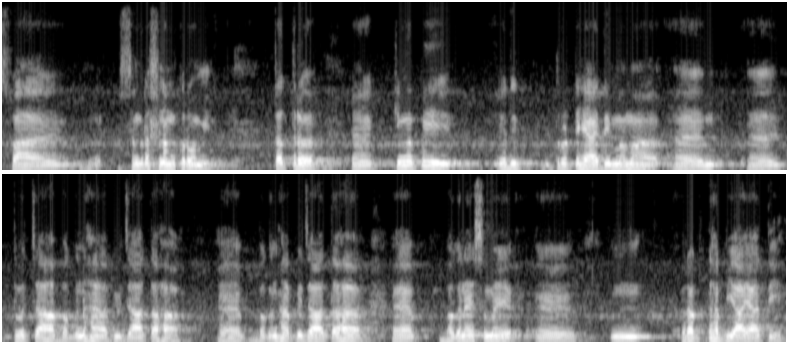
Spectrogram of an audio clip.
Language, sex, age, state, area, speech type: Sanskrit, male, 18-30, Rajasthan, rural, spontaneous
